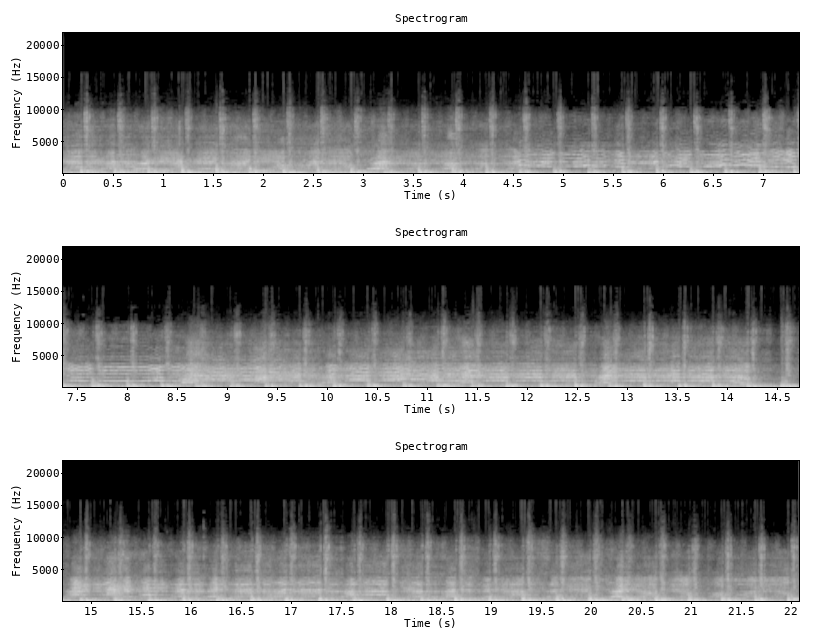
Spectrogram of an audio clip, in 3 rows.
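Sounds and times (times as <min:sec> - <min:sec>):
fast steady drum beat: 0:00.0 - 0:22.0
men singing high and wavering: 0:00.0 - 0:22.0.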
